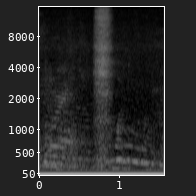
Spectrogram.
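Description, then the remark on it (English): A single sharp, breathy sniff from a pastor cuts in briefly while his voice carries on speaking around it; he has the sniffles from being emotionally overwhelmed. “You know, now I don't want you all to be thinking, oh, the pastor's got the sniffles, pastor's sick.”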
